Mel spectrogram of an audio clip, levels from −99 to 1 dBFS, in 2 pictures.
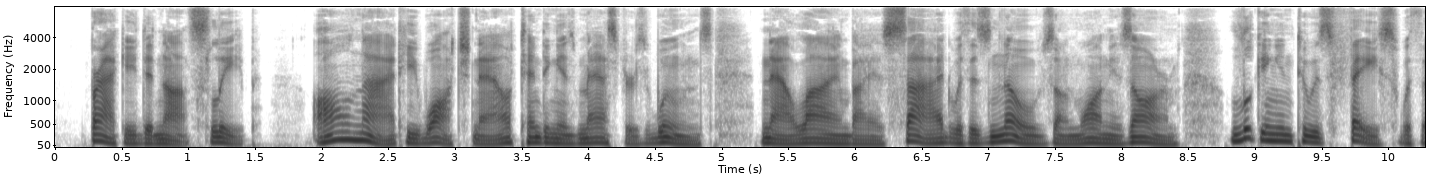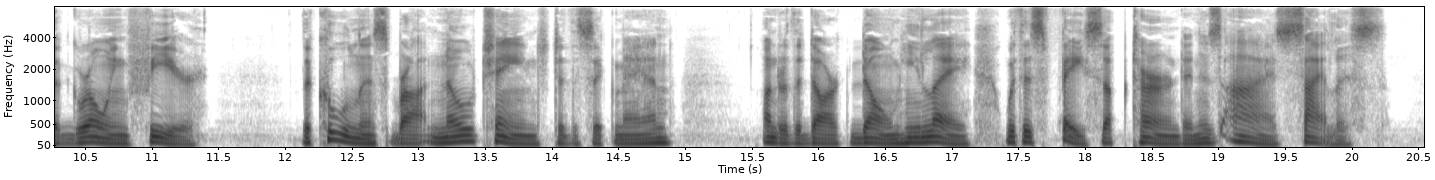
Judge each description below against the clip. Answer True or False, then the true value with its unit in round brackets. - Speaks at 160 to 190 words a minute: True (165 wpm)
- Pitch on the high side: False (95 Hz)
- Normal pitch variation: True (4.6 semitones)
